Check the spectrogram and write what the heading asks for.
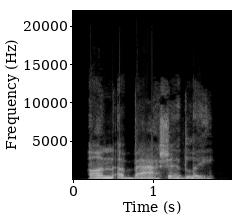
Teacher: this adverb has five syllables and the stress is on that third syllable that bash unabashedly that second syllable has that schah that uh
